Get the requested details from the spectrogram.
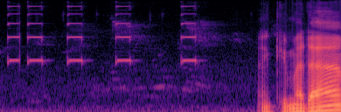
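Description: A checkout register beeps several times in quick, short tones.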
